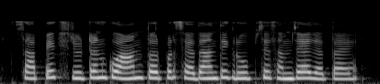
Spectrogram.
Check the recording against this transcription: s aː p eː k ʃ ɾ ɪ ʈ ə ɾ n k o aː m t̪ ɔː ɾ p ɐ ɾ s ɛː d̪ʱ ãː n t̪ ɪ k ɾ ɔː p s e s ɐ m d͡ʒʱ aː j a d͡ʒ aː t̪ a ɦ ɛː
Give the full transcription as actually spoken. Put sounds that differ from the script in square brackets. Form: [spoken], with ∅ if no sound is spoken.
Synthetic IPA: s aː p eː k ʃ ɾ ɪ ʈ ə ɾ n k o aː m t̪ ɔː ɾ p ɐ ɾ s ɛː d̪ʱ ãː n t̪ ɪ k ɾ [uː] p s e s ɐ m d͡ʒʱ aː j a d͡ʒ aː t̪ a ɦ ɛː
